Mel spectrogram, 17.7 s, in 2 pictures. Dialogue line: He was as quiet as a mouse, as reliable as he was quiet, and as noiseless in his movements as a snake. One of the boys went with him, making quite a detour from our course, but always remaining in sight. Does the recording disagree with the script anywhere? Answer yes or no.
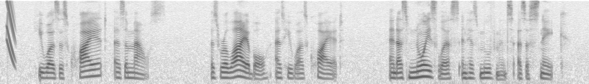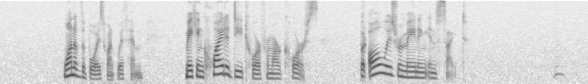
no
